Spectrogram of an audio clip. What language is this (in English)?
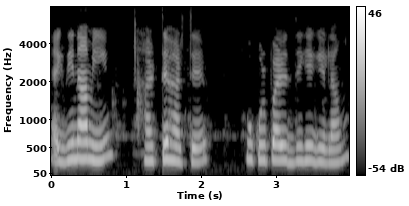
Bangla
